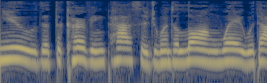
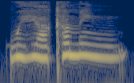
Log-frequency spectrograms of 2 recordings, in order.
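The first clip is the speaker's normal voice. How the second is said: voice failing; 6 semitones higher, slower than usual. Acted. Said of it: "her voice failed her".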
